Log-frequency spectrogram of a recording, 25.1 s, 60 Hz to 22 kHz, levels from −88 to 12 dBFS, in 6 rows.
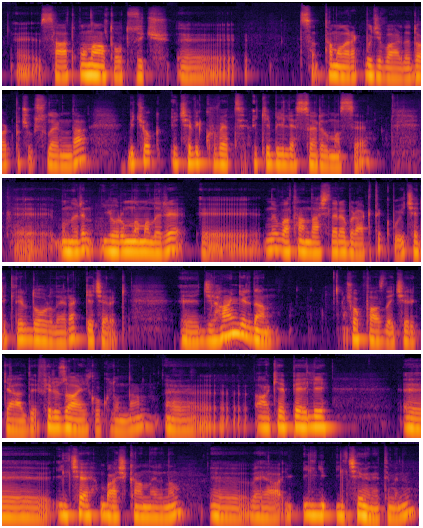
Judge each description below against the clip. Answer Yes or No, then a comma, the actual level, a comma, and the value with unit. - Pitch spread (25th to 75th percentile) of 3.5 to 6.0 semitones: No, average, 2.7 semitones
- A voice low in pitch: Yes, low, 125 Hz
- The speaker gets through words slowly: Yes, slow, 85 wpm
